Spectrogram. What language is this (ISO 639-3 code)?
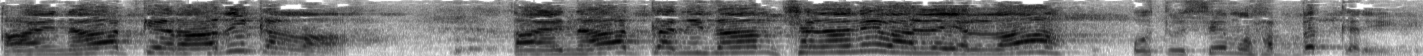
urd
